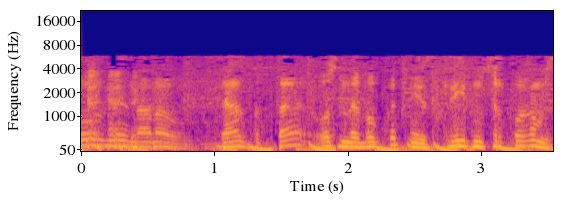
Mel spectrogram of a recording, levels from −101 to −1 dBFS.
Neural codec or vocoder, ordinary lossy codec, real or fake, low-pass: none; MP3, 24 kbps; real; 7.2 kHz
